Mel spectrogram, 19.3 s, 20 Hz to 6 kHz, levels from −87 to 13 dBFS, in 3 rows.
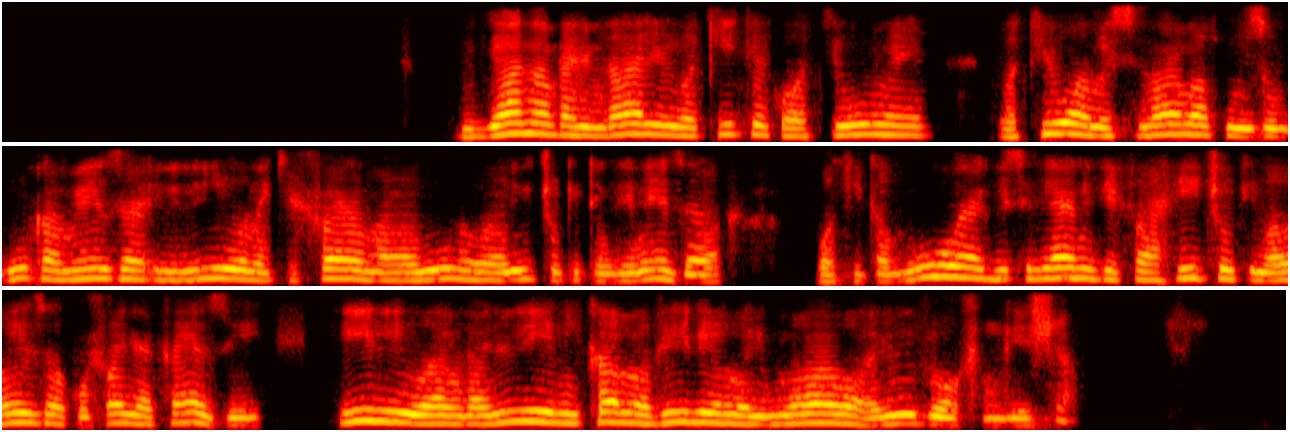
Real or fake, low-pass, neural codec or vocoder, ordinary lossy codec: fake; 5.4 kHz; codec, 16 kHz, 1 kbps, FreqCodec, smaller model; AAC, 32 kbps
